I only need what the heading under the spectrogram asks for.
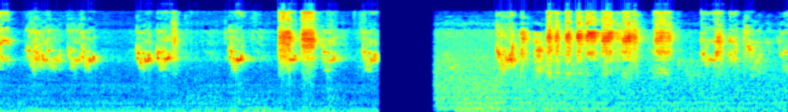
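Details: Caged pet budgies chirp in short bright bursts, fall briefly silent, then resume with a denser run of rapid squeaky twitters and warbles.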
